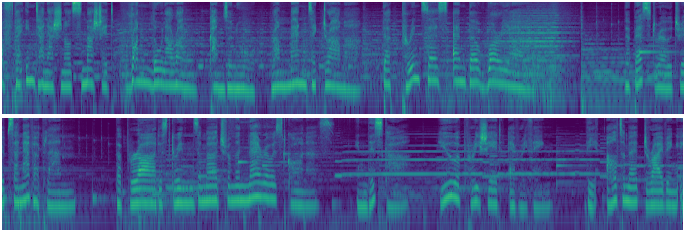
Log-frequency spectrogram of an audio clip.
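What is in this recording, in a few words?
German commercial English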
